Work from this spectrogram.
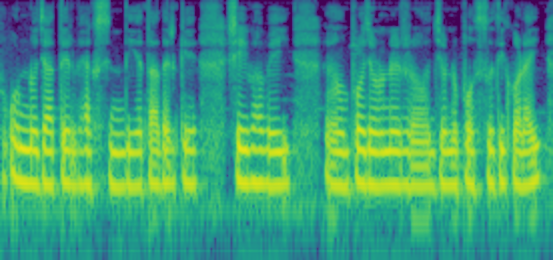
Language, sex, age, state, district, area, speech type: Bengali, female, 45-60, West Bengal, Dakshin Dinajpur, urban, spontaneous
